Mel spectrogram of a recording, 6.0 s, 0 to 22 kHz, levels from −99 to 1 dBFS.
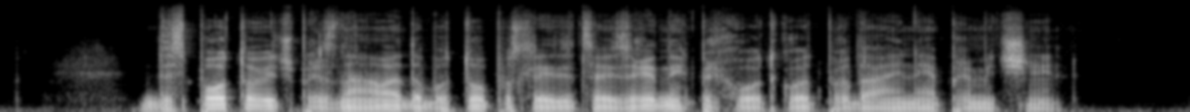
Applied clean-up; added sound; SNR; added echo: neural mask model Resemble Enhance denoiser.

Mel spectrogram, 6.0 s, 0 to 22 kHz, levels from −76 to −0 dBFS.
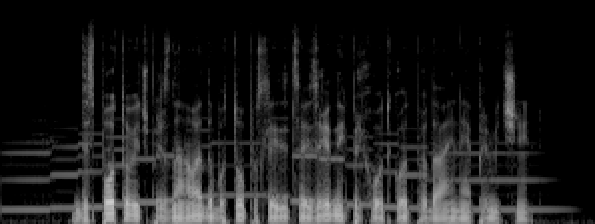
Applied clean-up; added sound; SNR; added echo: none; Wind instrument, woodwind instrument; 18 dB; none.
